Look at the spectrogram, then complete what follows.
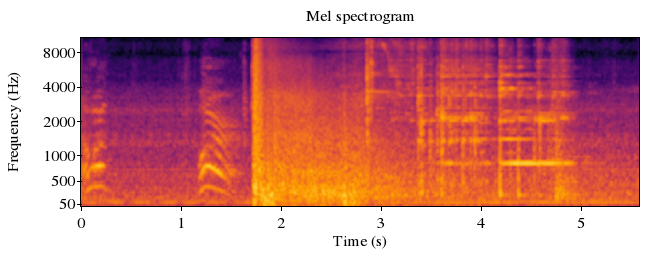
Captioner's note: sound of shell hitting ground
